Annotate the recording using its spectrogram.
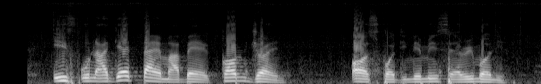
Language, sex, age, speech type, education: Nigerian Pidgin, male, 15-29, spontaneous, tertiary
